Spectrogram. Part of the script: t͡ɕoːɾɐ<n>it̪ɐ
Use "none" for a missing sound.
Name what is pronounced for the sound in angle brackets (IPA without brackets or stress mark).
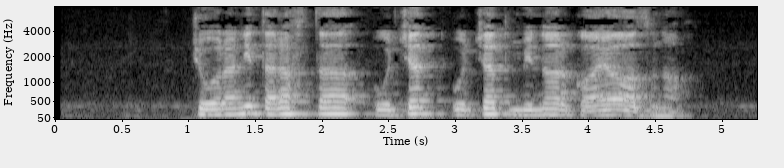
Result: n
